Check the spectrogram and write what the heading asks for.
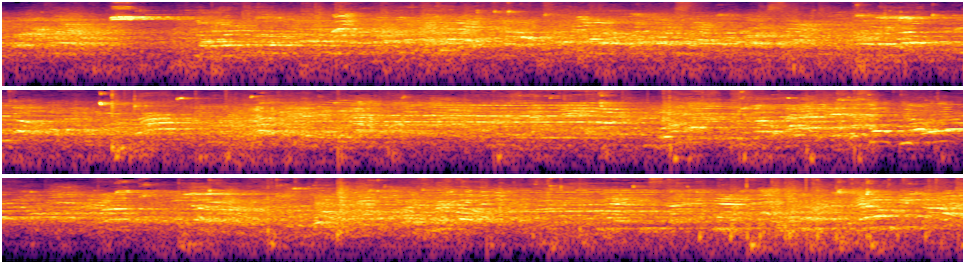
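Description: A basketball dribbling and bouncing on a hardwood gym floor during play, under steady chatter and shouts from players and spectators, echoing in a large hall.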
